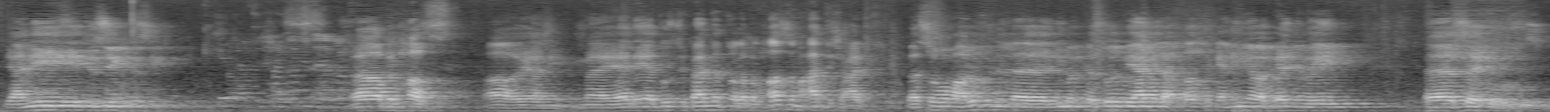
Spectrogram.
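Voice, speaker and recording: A male surgery lecturer with an Egyptian Arabic accent who talks quickly, repeats himself and quizzes his students with rhetorical questions. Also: mid-range voice, fairly even intonation, darkish tone. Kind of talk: recorded lecture. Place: lecture hall. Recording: echoey lecture hall from far off.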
